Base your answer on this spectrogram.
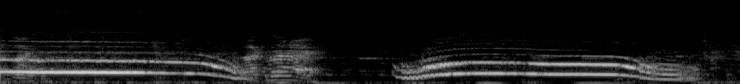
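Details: Jack Russell Terrier howling indoors at home: two long, steady, slightly falling tones of about two seconds each, sliding down at the end, separated by a brief gap with soft voices in the background.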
